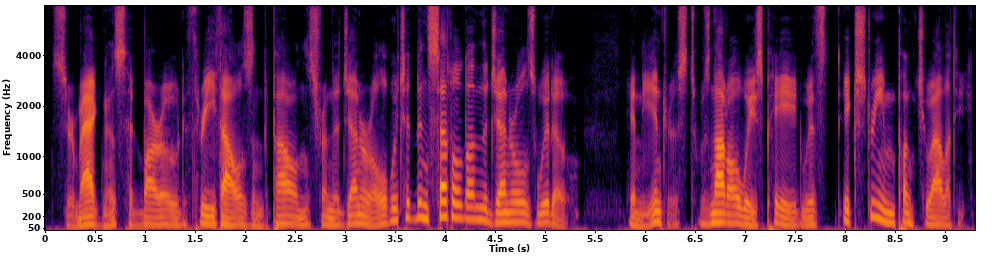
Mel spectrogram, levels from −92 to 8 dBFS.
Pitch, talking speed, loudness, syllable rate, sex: 110 Hz, 180 wpm, -23 LUFS, 5.4 syllables/s, male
